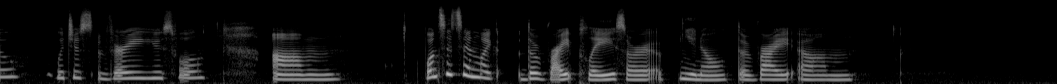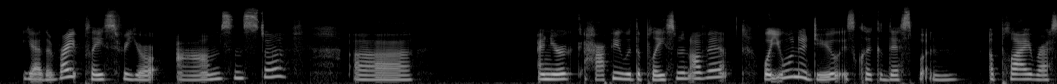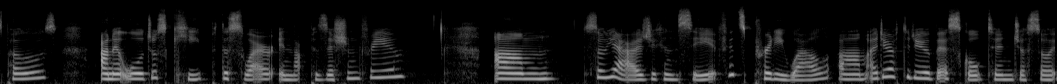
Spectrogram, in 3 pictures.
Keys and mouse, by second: 3.1 ctrl+z, 5.3-8.0 middle drag, 9.7-14.7 drag, 15.0-18.2 middle drag, 21.2 click, 22.4 click, 22.8-25.8 middle drag, 26.8 middle click, 28.6 click, 29.0-31.7 middle drag.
